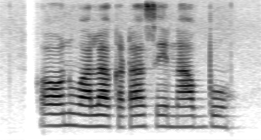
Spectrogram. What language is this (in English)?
Magahi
